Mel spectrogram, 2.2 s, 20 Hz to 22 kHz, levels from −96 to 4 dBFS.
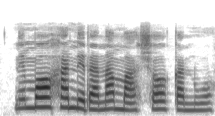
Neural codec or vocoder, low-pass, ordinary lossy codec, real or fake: vocoder, 44.1 kHz, 128 mel bands every 256 samples, BigVGAN v2; 9.9 kHz; none; fake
